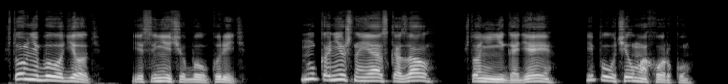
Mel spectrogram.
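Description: Man voicing good-natured soldier storyteller, rambling, animated, fairly high voice, dry audiobook sound. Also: fairly quick, no echo. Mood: chatty. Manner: chatty, lively yarn-spinning to comrades. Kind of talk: audiobook reading.

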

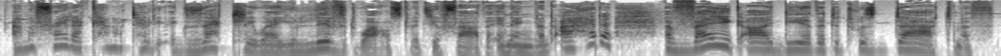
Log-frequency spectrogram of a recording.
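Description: A reticent aunt reading her own letter in a radio drama. Her voice is slightly low and recorded very dry, with no room around it. The delivery is formal, careful and measured. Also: no echo.

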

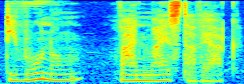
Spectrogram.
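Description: An actress playing a reflective woman who narrates her own youth in a measured way for a radio drama. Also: fairly low pitch, steady tone, warm tone, slightly rough. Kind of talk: scripted first-person radio drama narration.

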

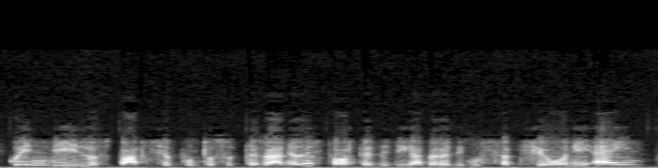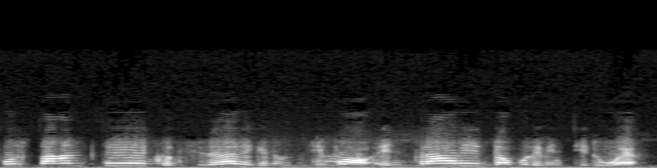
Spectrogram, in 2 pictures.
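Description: A woman's voice: mid-range voice, sing-song, slightly rough. A woman explaining things hesitantly as an interview guest on a dull radio phone-in. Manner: hesitant, explanatory, with drawn-out pauses. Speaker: festival presenter, interview guest.

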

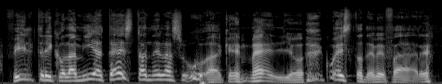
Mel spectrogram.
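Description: A man's voice: fairly high pitch, animated, unhurried. An actor in an Italian radio play playing an overbearing, condescending male company boss who hammers out his orders pompously. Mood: bossy, condescending. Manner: pompous, insistent, hammering repeated commands.

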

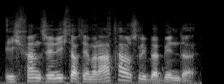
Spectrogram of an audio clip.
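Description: An actor playing an authoritative, dignified state official in a radio play. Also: male voice, medium pitch, expressive, fast talker, a crowd in the background, lightly acted. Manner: authoritative, composed.

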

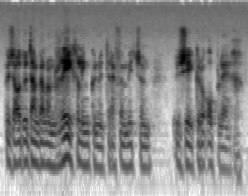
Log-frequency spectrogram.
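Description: A man's voice: low-pitched, level tone, fairly quick, sharp tone. An actor playing a polite, teasing, insinuating hired killer who talks like a businessman in a radio play.

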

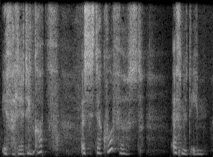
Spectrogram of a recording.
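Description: An actress playing a worldly, flirtatious and poised court countess in a radio drama, with an arch, coquettish manner. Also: female voice, medium pitch, animated, normal speed, background noise, close to an everyday voice. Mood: arch, cool. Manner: arch, coquettish, slips into French. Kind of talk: German radio drama acting.

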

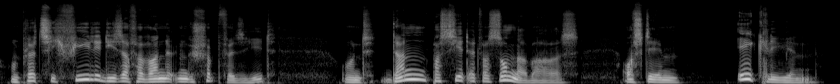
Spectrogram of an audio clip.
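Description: Man, podcast co-host, reflective and articulate, conversational, mid-pitched, close dry recording. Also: a little mellow, no echo. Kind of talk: conversational discussion of radio drama.

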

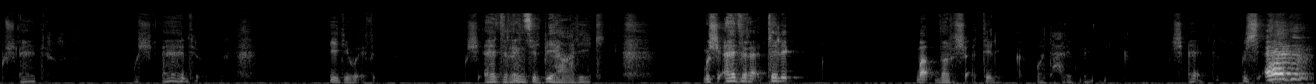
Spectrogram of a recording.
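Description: A man's voice: a little high, expressive, a little fast, creaky, sharp tone, full character voice. An actor with an Egyptian accent playing a lovesick young man in anguish, breaking between cries and whispers.

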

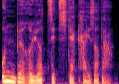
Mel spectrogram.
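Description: Low-voiced, husky male radio play narrator. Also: very animated, slow, mellow.

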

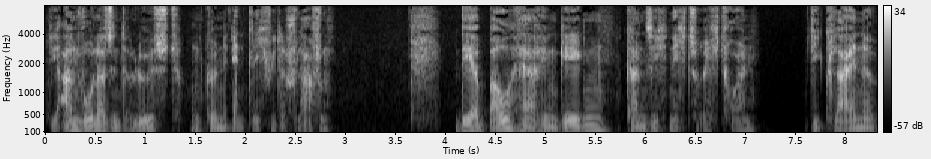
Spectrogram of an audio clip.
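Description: A man narrating a scripted documentary story in a measured, dramatic way with deliberate pauses. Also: low-pitched, breathy edge.

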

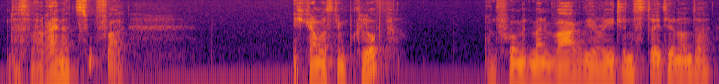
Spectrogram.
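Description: An actor in a German radio drama playing an earnest, protective bereaved lover, with a husky voice and a grave, halting delivery. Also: male voice, medium pitch, steady tone, dark tone. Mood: heavy, recollecting. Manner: grave, halting, emotionally weighted. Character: earnest bereaved lover recounting his tragic affair, protective, defensive.

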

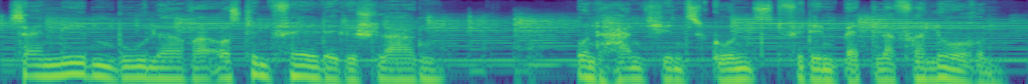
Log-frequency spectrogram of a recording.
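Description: A man with a raspy voice giving formal, deliberate literary narration in a dramatic radio play. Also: low-pitched, steady tone. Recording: studio radio play with music underneath.

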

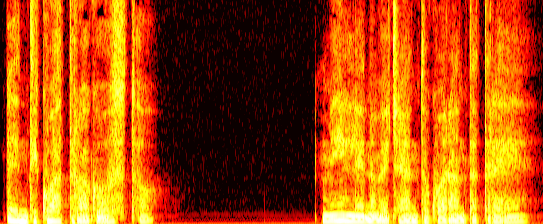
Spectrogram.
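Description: Breathy, slow whispering dead woman. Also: on the low side, sing-song, a little mellow, full character voice. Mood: hushed, solemn. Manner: slow, halting, whispered delivery. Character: dead woman philosopher calmly recounting her own burial. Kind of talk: poetic theatre monologue.

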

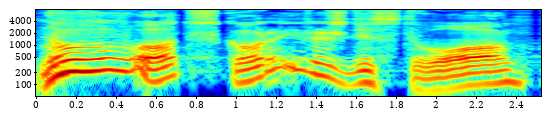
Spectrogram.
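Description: A man voicing a jovial, fussy middle-aged father in a storybook, with a drawn-out singsong delivery and an easily exasperated temper. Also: mid-range voice, huge pitch swings, dark tone, no echo, studio quality, voice pushed up, full character voice.

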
